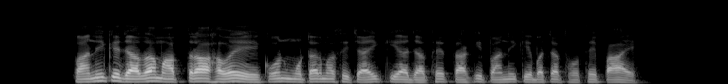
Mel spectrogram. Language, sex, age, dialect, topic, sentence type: Chhattisgarhi, male, 25-30, Eastern, agriculture, question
